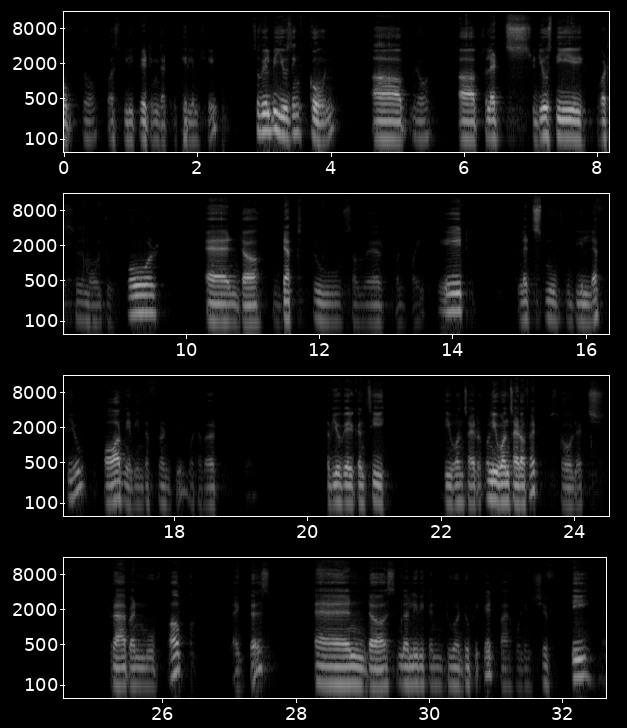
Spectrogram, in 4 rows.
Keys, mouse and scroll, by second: 0.6 shift+a, 4.4-5.9 shift+middle drag, 5.9-13.5 drag, 13.5-14.3 middle drag, 14.3 `, 17.3 `, 18.6 click, 20.1 scroll up 3, 20.6-23.7 shift+middle drag, 23.8 g, 26.6-27.0 scroll down 2, 27.0-30.0 shift+middle drag, 30.1 shift+d.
